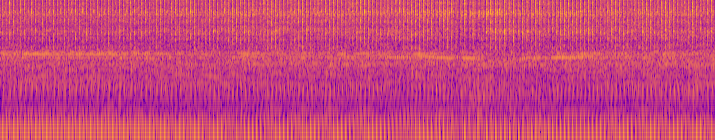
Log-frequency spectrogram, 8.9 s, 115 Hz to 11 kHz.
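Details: 5665 that was leaking gas out the carb, test run after carb work using starting fluid to start it; lumpy uneven idle with a stumble midway, running way too rich, choke tweaked while adjusting the main jet.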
